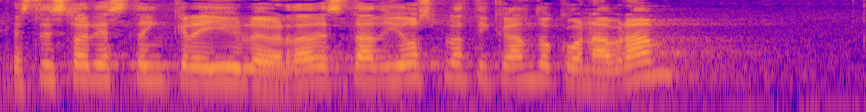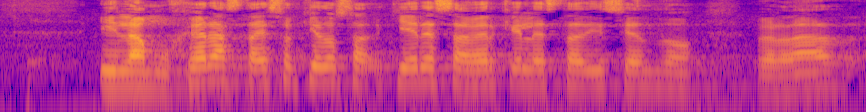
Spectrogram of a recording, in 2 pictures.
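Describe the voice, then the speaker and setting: A man's voice: high-pitched, fairly even intonation, normal speed. A man preaching a sermon, telling the story conversationally and checking in with his listeners. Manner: storytelling, conversational, asks "¿verdad?" often. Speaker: pastor. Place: church hall. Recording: long reverberant hall.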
